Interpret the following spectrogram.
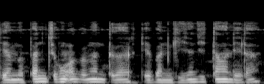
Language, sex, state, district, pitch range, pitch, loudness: Wancho, male, Arunachal Pradesh, Longding, 105-120 Hz, 115 Hz, -18 LUFS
